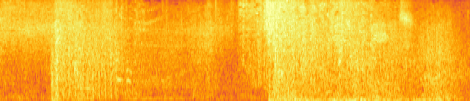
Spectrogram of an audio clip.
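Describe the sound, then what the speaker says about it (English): An arc star grenade goes off in Apex Legends, with a sharp burst near the start and a louder, sustained crackling blast from midway that fills the rest of the clip, close and heavy. "Sending an arc star."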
